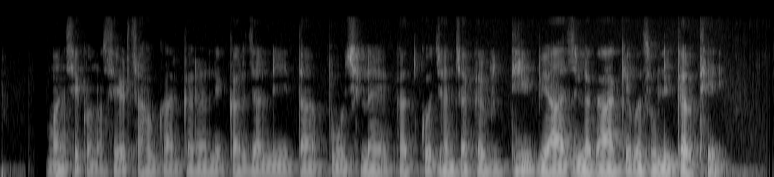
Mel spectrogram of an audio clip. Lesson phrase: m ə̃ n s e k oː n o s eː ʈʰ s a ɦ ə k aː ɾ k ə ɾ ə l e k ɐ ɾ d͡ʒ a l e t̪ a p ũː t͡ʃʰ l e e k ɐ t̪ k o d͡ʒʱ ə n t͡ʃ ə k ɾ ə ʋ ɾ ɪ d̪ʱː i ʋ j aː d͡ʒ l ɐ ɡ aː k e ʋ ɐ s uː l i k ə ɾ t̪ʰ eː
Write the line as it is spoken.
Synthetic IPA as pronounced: m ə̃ n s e k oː n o s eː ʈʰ s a ɦ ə k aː ɾ k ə ɾ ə l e k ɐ ɾ d͡ʒ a l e t̪ a p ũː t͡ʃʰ l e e k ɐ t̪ k o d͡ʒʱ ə n t͡ʃ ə k ɾ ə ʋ ɾ ɪ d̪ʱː i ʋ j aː d͡ʒ l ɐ ɡ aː k e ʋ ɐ s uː l i k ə ɾ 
